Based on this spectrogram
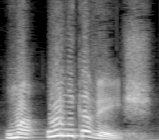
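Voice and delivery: única drawn out slowly, uma única vez; stress on única. Shown as a demonstration. Teacher stressing to students: uma única vez, única slow and firm. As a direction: lean on única, slowly, one time only. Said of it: "e isso tá bem frisado".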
